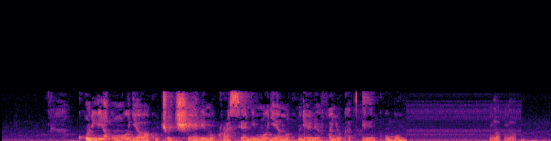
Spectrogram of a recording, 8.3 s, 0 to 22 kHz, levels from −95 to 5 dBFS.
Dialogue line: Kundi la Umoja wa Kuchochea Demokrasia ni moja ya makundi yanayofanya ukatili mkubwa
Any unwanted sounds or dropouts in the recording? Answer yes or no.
yes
